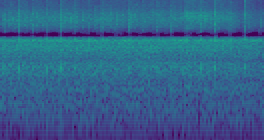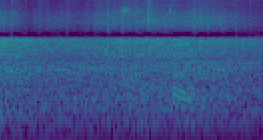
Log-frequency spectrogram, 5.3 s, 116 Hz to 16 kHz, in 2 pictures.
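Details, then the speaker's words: 4x4 truck at idle: uneven, lumpy idle with a ragged beat and tapping under voices, as if one cylinder is not firing; suspected misfire. Earlier lifter-like kick noise and low oil pressure were mentioned; it had been driving smoothly with a little smoke. "no water it ain't fired on one of my cylinders okay Wow"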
